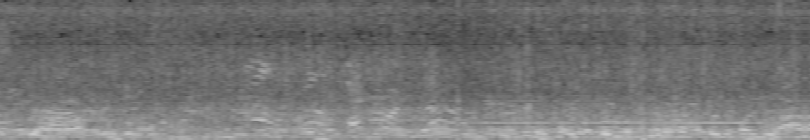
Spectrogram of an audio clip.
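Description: Water splashes and laps as people move through it.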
